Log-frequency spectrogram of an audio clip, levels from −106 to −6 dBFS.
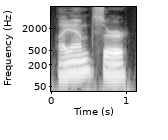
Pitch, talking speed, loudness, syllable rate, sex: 115 Hz, 160 wpm, -13 LUFS, 3.5 syllables/s, male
